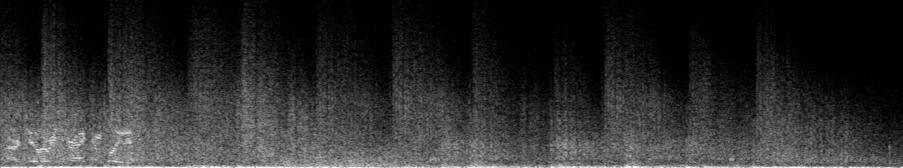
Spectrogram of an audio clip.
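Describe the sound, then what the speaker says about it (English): An artillery barrage in World in Conflict rumbles as a dense, continuous wall of heavy booms and explosions, rolling and overlapping without pause, loud and close throughout. "Artillery barrage in for full effect."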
